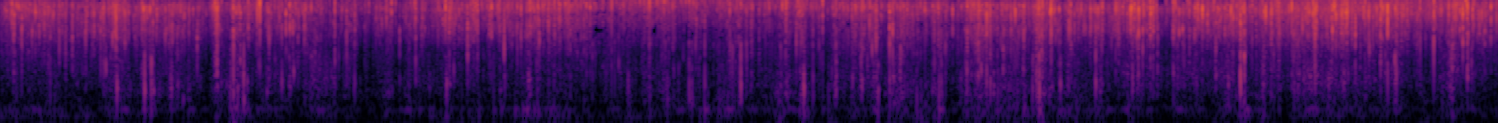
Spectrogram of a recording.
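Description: A small ball of crumpled clear plastic wrap is crinkled by fingertips over the mic. It makes a steady, dense crackle of sharp clicks and crinkles that spread from low to bright high tones, with a constant low rumble underneath. The texture stays close and even throughout.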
